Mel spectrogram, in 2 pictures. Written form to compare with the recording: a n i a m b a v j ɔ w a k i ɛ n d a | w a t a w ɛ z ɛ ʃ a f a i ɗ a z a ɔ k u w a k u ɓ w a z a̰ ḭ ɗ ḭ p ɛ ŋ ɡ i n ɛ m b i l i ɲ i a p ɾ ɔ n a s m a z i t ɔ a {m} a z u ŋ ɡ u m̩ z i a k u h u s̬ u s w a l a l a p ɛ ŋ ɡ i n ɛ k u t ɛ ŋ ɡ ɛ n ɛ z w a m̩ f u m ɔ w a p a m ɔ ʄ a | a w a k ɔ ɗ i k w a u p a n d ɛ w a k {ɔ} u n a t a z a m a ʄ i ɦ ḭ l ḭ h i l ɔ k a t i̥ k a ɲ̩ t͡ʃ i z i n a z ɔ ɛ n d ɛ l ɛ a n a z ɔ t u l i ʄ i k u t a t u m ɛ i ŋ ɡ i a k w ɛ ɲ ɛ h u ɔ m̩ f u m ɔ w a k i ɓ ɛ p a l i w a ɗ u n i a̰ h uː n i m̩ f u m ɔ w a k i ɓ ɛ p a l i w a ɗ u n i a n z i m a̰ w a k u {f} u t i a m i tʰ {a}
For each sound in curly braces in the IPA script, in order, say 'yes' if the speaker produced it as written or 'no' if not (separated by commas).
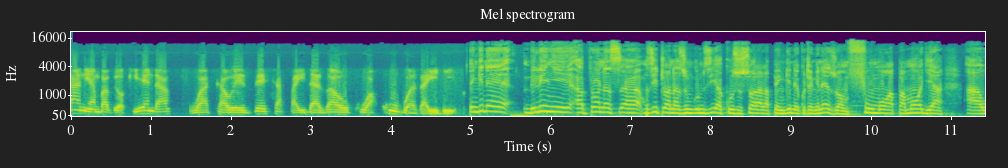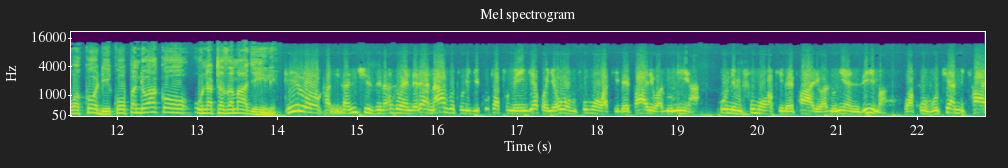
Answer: no, yes, no, yes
